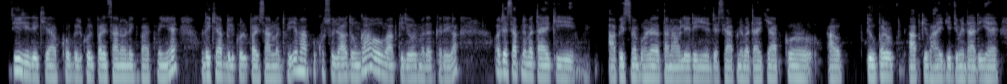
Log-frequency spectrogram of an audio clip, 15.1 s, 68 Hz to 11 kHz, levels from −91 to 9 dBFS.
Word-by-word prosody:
जी, 160 0 +7
जी, 125 -3 +3
देखिए 110 -1 +2
आपको 105 +1 -2
बिल्कुल 105 +1 0
परेशान 105 0 +2
होने 105 0 +3
की 105 - -13
बात 100 -1 -3
नहीं 105 +1 +2
है, 175 - +3 0.4
देखिए 115 +1 +3
आप 115 - +2
बिल्कुल 110 +1 0
परेशान 100 0 0
मत 100 -2 -3
होइए, 115 +8 +2
मैं 155 -1 +4
आपको 140 0 -3
कुछ 140 -1 -11
सुझाव 115 -1 +1
दूँगा 110 +6 +1
और 165 -7 +4
वो 115 - +1
आपकी 105 0 -1
ज़रूर 100 0 0
मदद 95 -1 -3
करेगा। 95 -1 -3 0.6
और 135 - +1
जैसे 135 -2 +4
आपने 125 0 0
बताया 110 -2 +2
कि, 100 -3 -1 0.5
आप 100 +1 -1
इस 105 -1 +2
समय 110 - 0
बहुत 105 -1 -2
ज़्यादा 105 -1 +3
तनाव 95 0 0
ले 95 0 +2
रही 95 0 -1
हैं, 95 -1 -2
जैसे 95 0 -4
आपने 95 +2 -3
बताया 95 -1 -1
कि 105 - -4
आपको 100 0 0 0.3
आपके 100 +2 -2
ऊपर 105 +2 +5 0.4
आपके 100 +3 0
भाई 100 0 -2
की 105 +1 +1
ज़िम्मेदारी 100 -1 -1
है, 100 0 -1
105 Hz, 215 wpm, -24 LUFS, 100-110 Hz, 0.6 s, जी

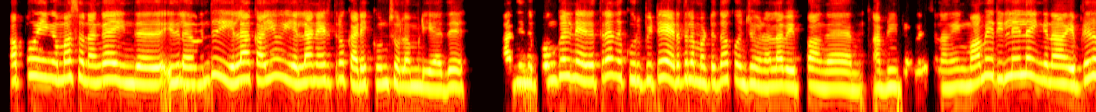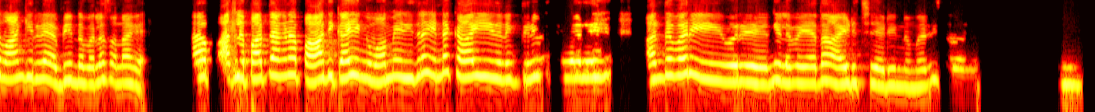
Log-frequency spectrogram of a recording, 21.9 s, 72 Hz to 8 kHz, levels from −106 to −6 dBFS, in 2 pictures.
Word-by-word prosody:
அப்போ 275 +5 -7
எங்க 300 -1 -2
அம்மா 300 +2 +1
சொன்னாங்க 265 -1 0 0.2
இந்த 250 0 +1 0.3
இதுல 250 -1 0
வந்து 320 +8 -5 0.2
எல்லா 290 +3 +3
காயும் 310 +5 -1
எல்லா 260 +2 +2
நேரத்துலயும் 265 +1 -3
கடைக்கும்னு 235 +2 -1
சொல்ல 220 -2 -1
முடியாது. 200 0 -2 0.5
அது 235 +2 -3
இந்த 245 -1 -2
பொங்கல் 310 +5 0
நேரத்துல 275 +4 +2
அந்த 315 -2 -4
குறிப்பிட்ட 275 +2 -4
எடத்துல 280 +2 -1
மட்டும் 245 +1 -3
தான் 285 0 -3
கொஞ்சம் 235 -3 -2
நல்லா 225 +1 0
விப்பாங்க 210 -1 -2 0.5
அப்டின்ற 205 -1 -5
மாதிரி 215 +3 -11
சொன்னாங்க. 205 -1 -7
எங்க 220 - -5
மாமியாரு 310 +4 -1
இல்ல, 340 +1 0
இல்ல 355 0 +3
இங்க 275 -2 -3
நா - - +3 0.2
எப்டியாவது 295 +9 -1
வாங்கிருவேன் 300 -2 0
அப்டின்ற 255 0 -3
மாரிலாம் 270 +4 -3
சொன்னாங்க. 245 -4 -3 0.6
அ - - +6 0.3
அதுல 305 +1 +3
பாத்தாங்கன்னா 335 +3 +5
பாதிக்காய் 305 +4 +6
எங்க 290 -2 -3
மாமியாரு 310 +3 0
இதெல்லாம் 360 +2 0
என்ன 380 +3 +1
காய் 320 +2 +4 0.2
எனக்கு 280 -2 -6
தெரியவே 320 +3 -3 0.2
தெரியாதே 305 0 +2 0.6
அந்த 315 +3 -1
மாரி 355 0 +4 0.3
ஒரு 260 0 +2 0.3
நிலமையா 245 -2 -1
தான் 265 -2 +2
ஆயிடுச்சு 245 +1 -2
அப்டின்ற 215 -1 -7
மாரி 225 +7 -7
சொல்லலாம். 220 -1 -13 1.0
ம் 225 -1 -9
265 Hz, 170 wpm, -22 LUFS, 235-305 Hz, 1.0 s, அ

